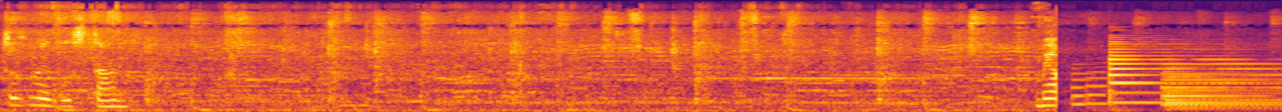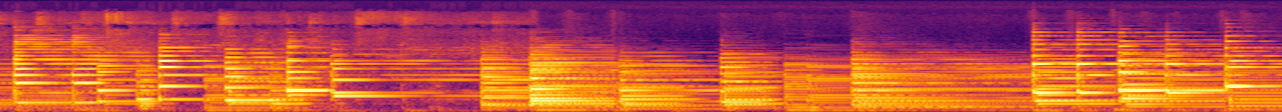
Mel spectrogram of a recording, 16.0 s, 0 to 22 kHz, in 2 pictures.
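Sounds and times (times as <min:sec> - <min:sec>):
gentle piano piece: 0:06.5 - 0:16.0.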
